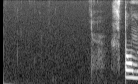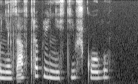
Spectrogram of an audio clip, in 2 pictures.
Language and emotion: Russian, neutral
